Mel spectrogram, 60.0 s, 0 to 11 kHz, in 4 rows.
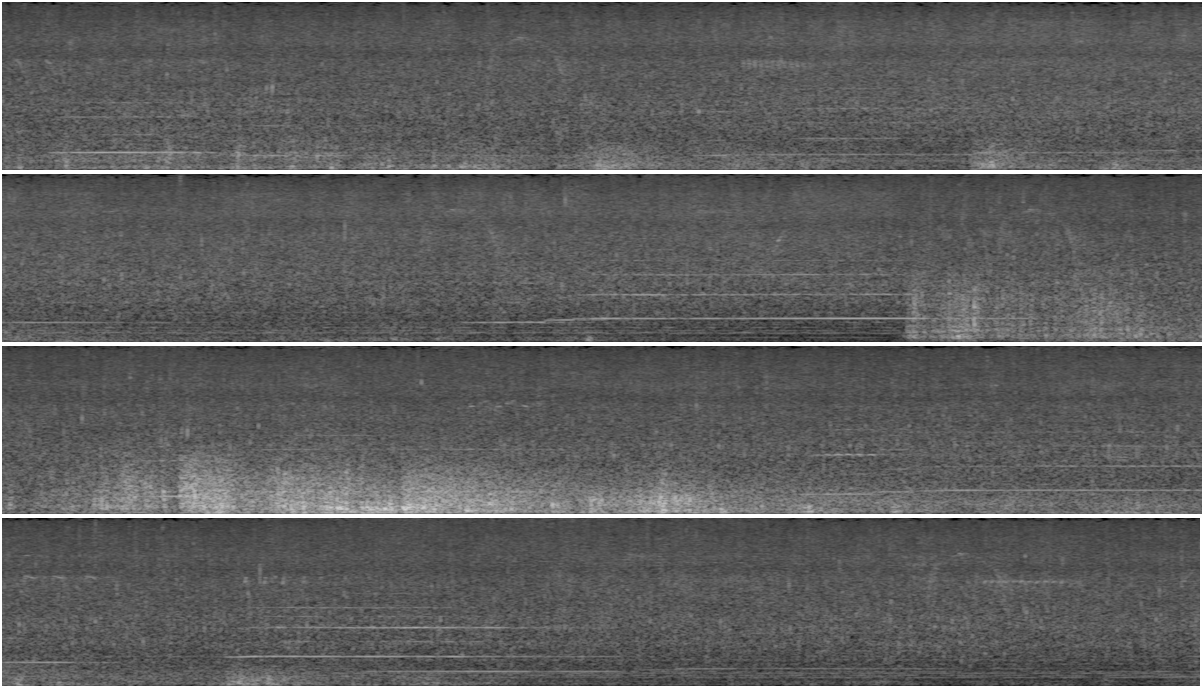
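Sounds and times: thunder rumbling: 0.0 - 16.4, 26.3 - 51.9
soft flute melody: 0.0 - 59.9
steady rain: 0.0 - 59.9.

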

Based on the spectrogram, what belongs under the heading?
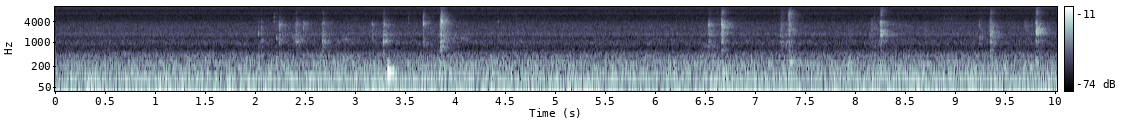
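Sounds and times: keyboard key clicks: 6.5 - 7.5.

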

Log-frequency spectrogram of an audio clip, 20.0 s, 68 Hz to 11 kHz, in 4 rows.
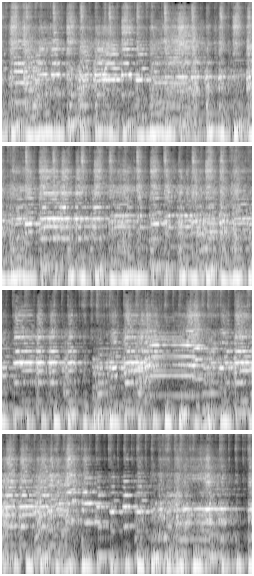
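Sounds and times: amplified harmonica: 0.0 - 20.0
backing track with pulsing bass: 0.0 - 20.0.

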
